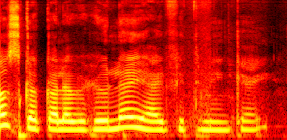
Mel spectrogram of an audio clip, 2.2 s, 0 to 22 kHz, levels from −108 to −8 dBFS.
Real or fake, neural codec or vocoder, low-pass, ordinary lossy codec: real; none; none; none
